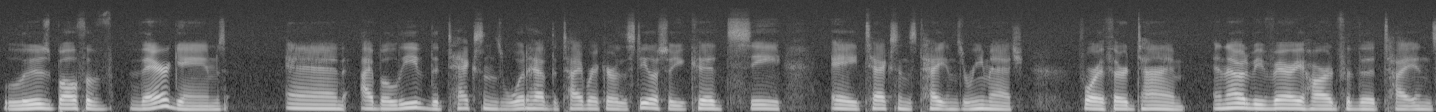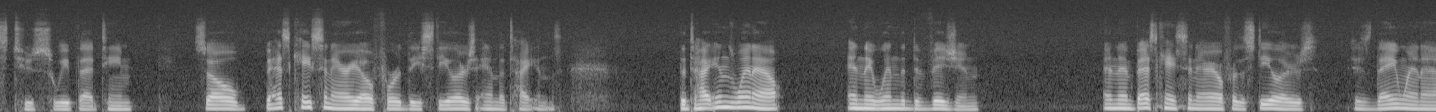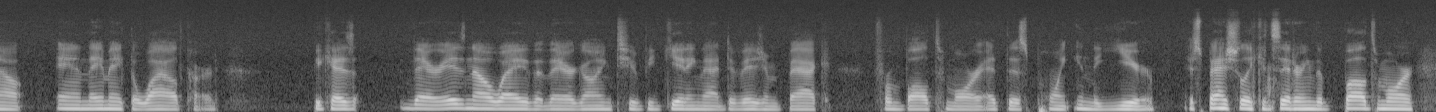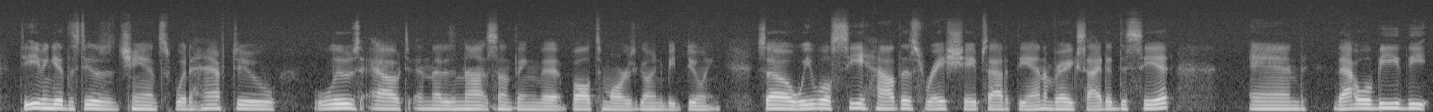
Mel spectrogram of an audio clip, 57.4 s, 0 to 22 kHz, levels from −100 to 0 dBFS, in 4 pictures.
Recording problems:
hiss; faint; throughout; 25 dB below the speech

